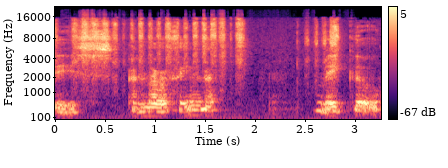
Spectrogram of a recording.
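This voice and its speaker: Over noticeable background noise, a woman talks at a very slow pace. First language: not English. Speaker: doll shoe crafter and translator. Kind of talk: tutorial with personal talk. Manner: halting, repeats words.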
